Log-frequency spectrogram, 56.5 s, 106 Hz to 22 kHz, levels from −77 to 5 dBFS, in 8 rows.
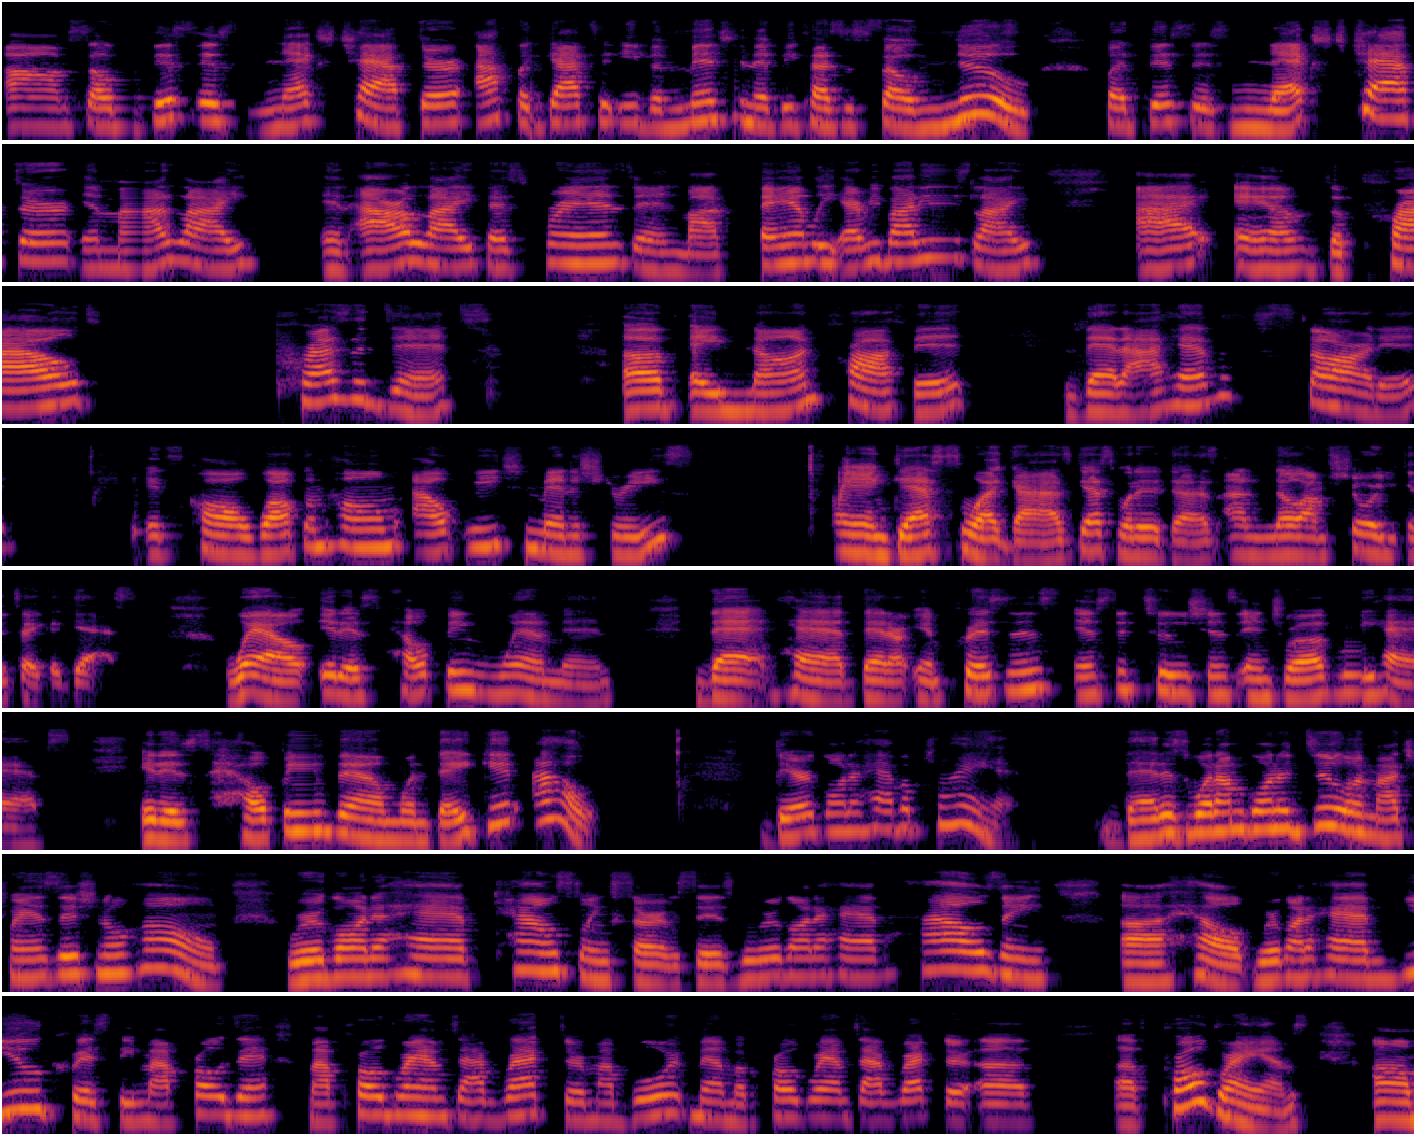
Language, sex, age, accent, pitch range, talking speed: English, female, 30-49, American, 175-220 Hz, 150 wpm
